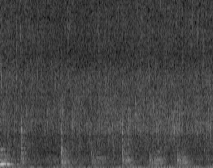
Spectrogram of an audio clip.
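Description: Fish sizzles in hot oil in a pan as it is turned over, a steady close frying hiss with a few soft scraping stirs and no talk.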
